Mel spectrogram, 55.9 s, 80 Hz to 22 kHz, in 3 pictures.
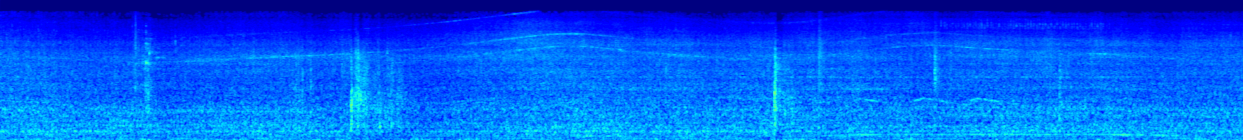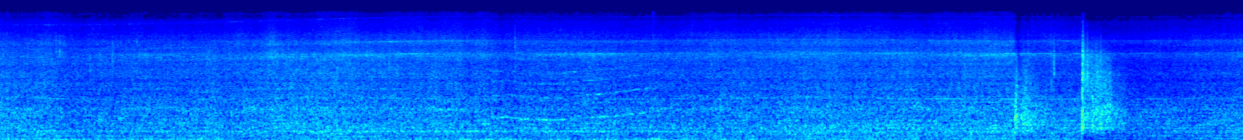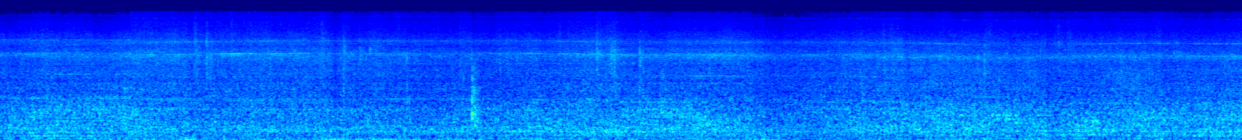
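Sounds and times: fire engines running: 0.0 - 55.9
roar of large fire: 38.8 - 55.9.

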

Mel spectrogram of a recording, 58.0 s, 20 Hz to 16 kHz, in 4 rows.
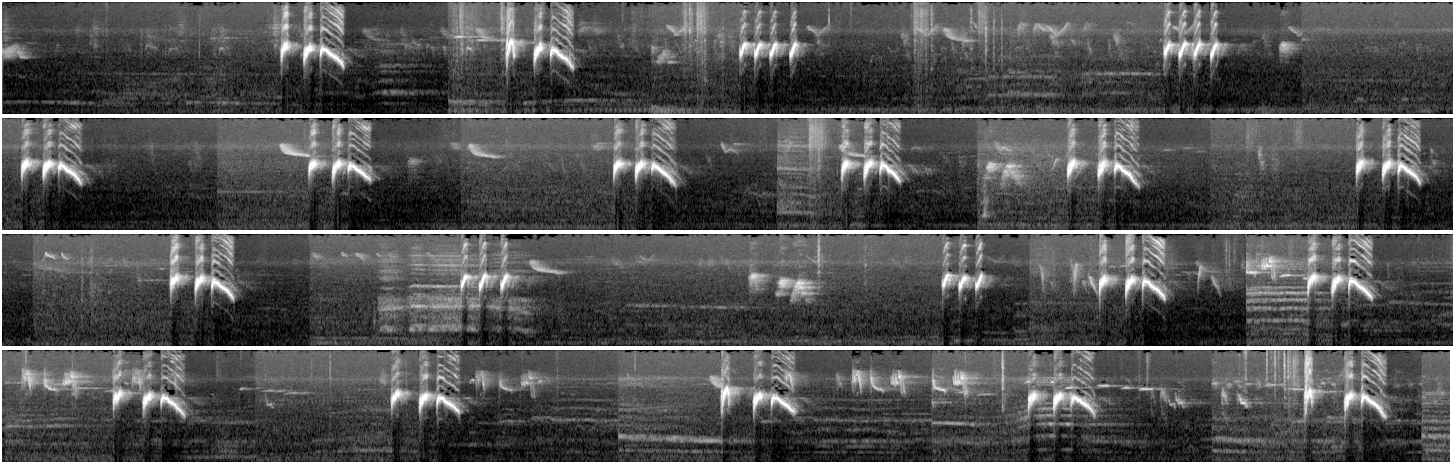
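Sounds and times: bird giving sharp high calls: 41.5 - 42.8.

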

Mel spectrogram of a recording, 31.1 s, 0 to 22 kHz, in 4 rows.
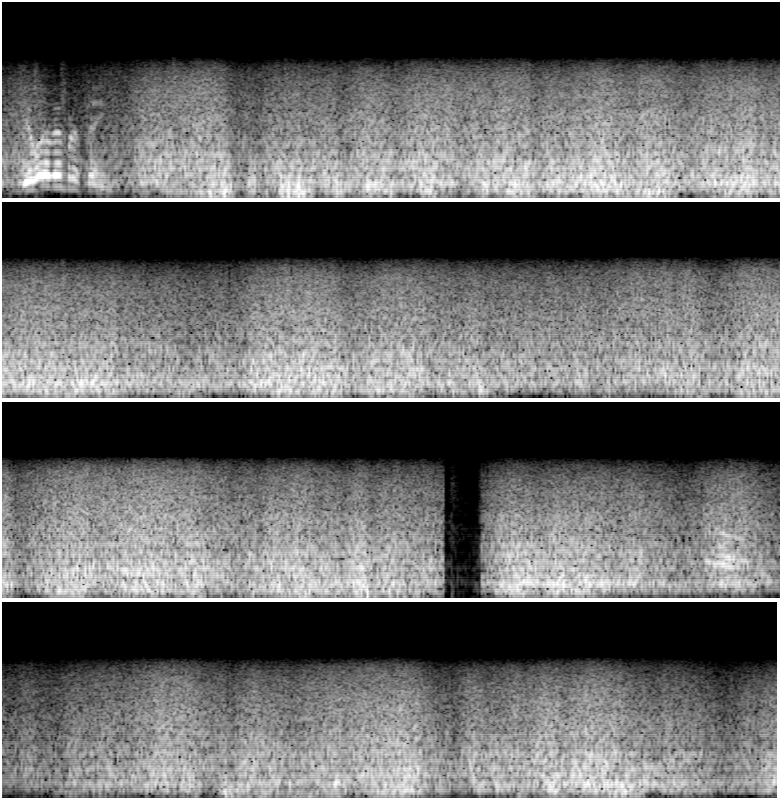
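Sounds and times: surf breaking over rocks: 0.0 - 31.0
wind buffeting microphone: 0.0 - 31.0.

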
